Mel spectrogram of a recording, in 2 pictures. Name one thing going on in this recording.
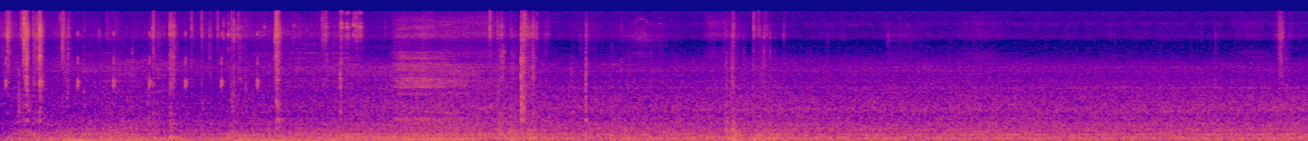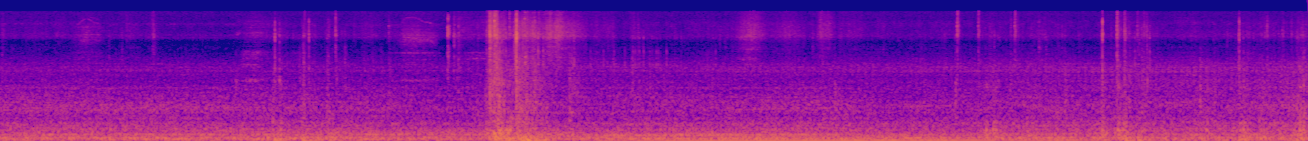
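Tyres rumble steadily on the road.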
